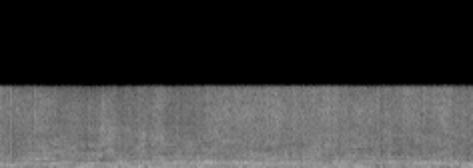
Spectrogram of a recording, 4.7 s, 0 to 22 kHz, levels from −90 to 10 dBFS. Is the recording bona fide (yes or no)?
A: no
